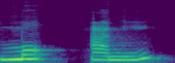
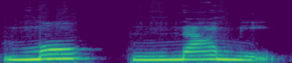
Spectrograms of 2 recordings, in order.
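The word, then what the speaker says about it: mon ami: this before where that last consonant that's silent in mo travels over to start the word ami so it's not mo ami let's look at the hiccuping it's mo nami the same for the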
